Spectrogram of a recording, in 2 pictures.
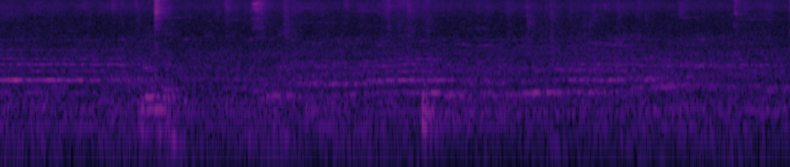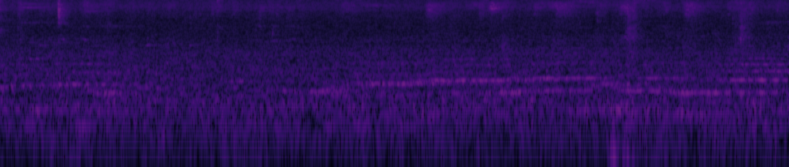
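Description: Cutlery and hands clink softly against plates.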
